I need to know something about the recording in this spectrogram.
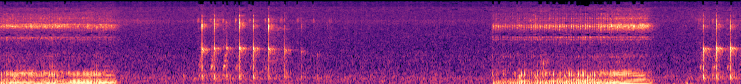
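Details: English bulldog snoring so loudly he woke his owner: two loud rattling nasal snores separated by quiet pauses with faint clicks: snoring.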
